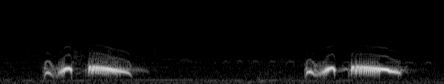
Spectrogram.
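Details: Spotted dove coo used for luring wild doves: two matching phrases roughly two and a half seconds apart, each a wobbling two-part note leading into a long, mellow, gently falling coo.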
